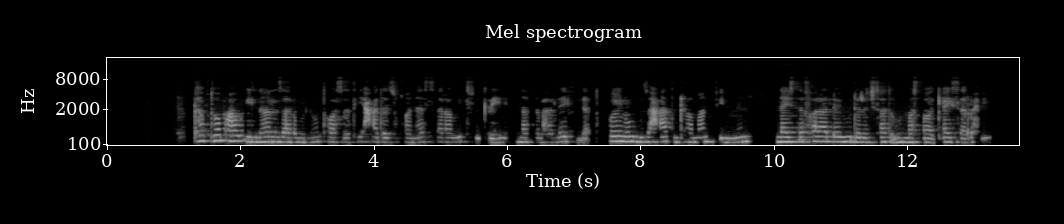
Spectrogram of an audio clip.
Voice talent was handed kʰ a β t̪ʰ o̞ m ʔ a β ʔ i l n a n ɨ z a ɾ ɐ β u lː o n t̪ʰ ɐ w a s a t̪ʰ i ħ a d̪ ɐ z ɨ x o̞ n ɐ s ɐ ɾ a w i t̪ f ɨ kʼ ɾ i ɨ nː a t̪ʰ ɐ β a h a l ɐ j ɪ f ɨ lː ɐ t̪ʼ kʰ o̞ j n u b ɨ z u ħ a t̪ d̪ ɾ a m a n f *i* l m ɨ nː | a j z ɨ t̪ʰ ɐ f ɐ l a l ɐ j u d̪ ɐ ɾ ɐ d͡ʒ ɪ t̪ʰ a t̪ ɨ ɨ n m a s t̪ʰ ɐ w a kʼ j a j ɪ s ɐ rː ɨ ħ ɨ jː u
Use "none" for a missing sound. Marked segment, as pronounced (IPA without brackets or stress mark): i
